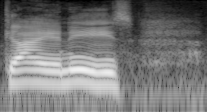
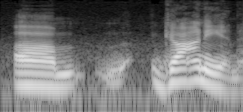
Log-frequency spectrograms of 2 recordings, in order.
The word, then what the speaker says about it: Ghanaian: He's Guyanese, Ghanaian, actually, I think is how that's done, is pronounced.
